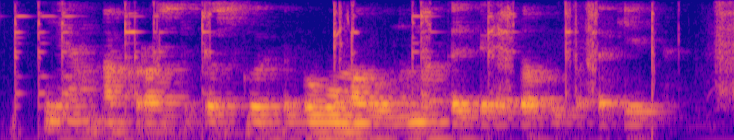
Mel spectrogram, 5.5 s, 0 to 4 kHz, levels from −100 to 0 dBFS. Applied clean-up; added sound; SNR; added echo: none; Glass; 13 dB; reverberation time 0.5 s.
